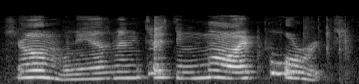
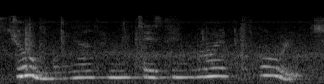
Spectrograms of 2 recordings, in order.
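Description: First: Loud booming bear, lightly voiced; great big bear voice. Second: Middle-sized bear voice. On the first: Reading to a child, the great big bear complains loudly. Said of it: "said the great big bear in his great big voice". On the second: Acted. Reading to a child, the middle-sized bear complains mildly. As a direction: say it a bit higher, not booming. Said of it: "said the middle-sized bear in a middle-sized voice".

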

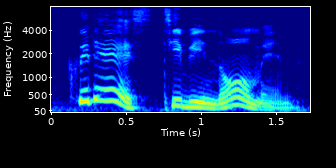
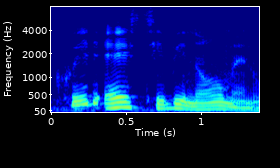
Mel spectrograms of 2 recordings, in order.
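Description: First: Demanding name. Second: Said in the usual way. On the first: Acted. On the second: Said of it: "this is how you say".

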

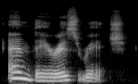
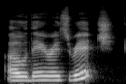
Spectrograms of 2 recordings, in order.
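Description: First: "rich" falling and settled, slow; slow knowing fall on "rich"; stress on rich. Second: "rich" lifted on a slow rising tune; slow teasing lift on "rich"; stress on rich. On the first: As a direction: answer with a falling "and there is rich". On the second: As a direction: draw out "Oh, there is rich" rising on "rich". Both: Acted. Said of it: "Anna's papa would say to her".

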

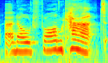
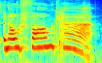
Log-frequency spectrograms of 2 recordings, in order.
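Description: First: Said in the usual way. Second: Put-on higher, eager old farm cat; excited repeat. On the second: Shown as a demonstration. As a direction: say it again with glee.

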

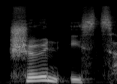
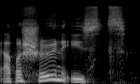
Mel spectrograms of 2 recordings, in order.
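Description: First: Higher, schön stressed, lightly voiced; repeating her words. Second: Higher and slow, lightly voiced; quoted Marie, first take. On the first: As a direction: echo schön with a firmer lift. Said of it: "hat sie gesagt". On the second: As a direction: draw out schön gently, a step above his own voice. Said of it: "Sie hat gesagt".

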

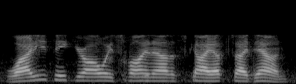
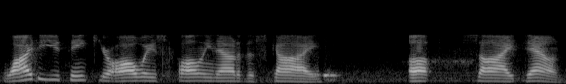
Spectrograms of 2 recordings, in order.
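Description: First: Said in the usual way. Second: Slow, deliberate delivery with long pauses; measured, weighty quote, pausing before "upside down"; the Lord's words. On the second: Retold or imitated. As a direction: draw out "upside down" word by word. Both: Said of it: "I heard the Lord say to me".

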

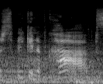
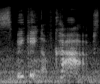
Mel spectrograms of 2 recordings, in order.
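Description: First: Said in the usual way. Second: Higher, breathy whispered aside; stage whisper. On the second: Shown as a demonstration. To her viewers about the cops nearby, stage whisper. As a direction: hush it like a secret warning. Repeats phrase to mark cops.

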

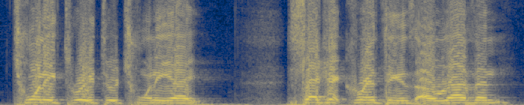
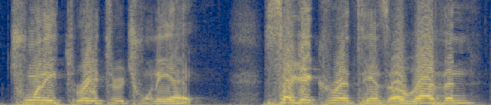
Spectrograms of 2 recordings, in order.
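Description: Both takes have the same delivery.

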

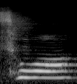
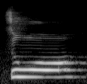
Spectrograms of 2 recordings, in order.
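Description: First: "Chua" with a strong puff of air, high level tone; aspirated. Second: "Chua" with no puff of air, high level tone; unaspirated. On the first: Teacher models the breathy initial for learners, aspirated high "Chua". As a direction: push breath out after the first consonant of "Chua". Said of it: "thì chúng mình phải bật hơi". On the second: Teacher models the syllable for repetition, unaspirated high "Chua". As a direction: keep the start of "Chua" airless and hold it high. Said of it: "không phải là một âm bật hơi". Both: Shown as a demonstration.

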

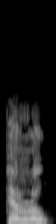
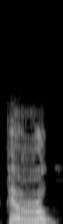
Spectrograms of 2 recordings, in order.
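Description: First: Loud Perro with a long rolled rr; Perro with a trilled rr, called out to the class. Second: Loud Perro, falling, rr trilled; Perro called out with a rolling rr; rolled r. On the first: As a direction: roll the rr in Perro hard. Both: Shown as a demonstration. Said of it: "your tongue must roll".

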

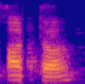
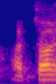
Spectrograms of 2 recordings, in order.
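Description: First: "ata" accented on the opening "a"; "ata" stressed at the start; stress on first syllable. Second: "Ata" accented on the final "ta"; "Ata" with normal end stress; stress on last syllable. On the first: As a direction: flip the accent to the front of "ata". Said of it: "likes to flip that accent over". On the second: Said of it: "Ata is normally accented here". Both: Shown as a demonstration.

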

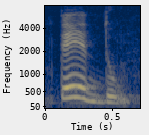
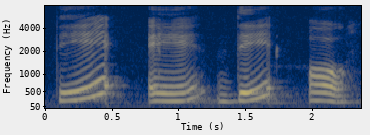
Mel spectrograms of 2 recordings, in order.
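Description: First: Said in the usual way. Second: D E D O, each letter named slowly and apart; slow letter-by-letter spelling for children; spelled out. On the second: Shown as a demonstration.

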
